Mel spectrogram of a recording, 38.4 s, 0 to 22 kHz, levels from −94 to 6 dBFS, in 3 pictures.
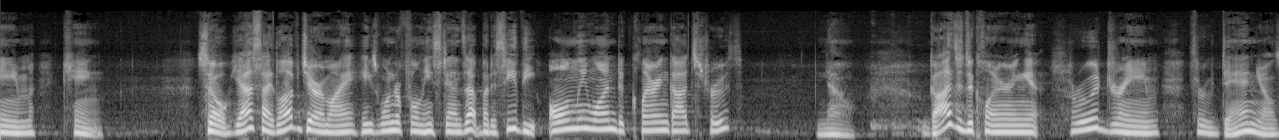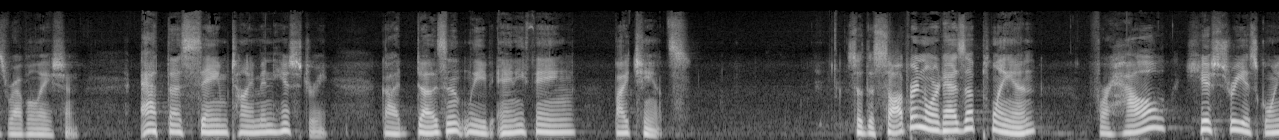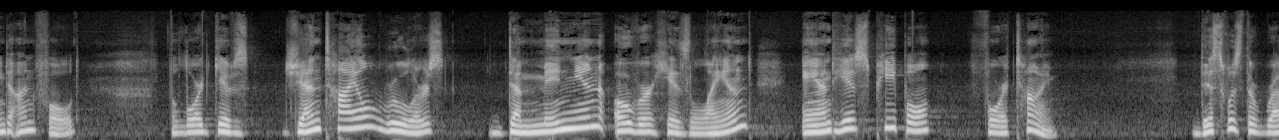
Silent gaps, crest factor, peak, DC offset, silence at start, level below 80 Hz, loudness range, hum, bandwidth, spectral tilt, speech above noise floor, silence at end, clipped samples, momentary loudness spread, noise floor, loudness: none; 16 dB; 0 dBFS; under 0.1%; 0 s; -56 dBFS; 5 LU; none; 16 kHz; -5.5 dB/octave; 38 dB; 0 s; under 0.1%; 13 LU; -53 dBFS; -15 LUFS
